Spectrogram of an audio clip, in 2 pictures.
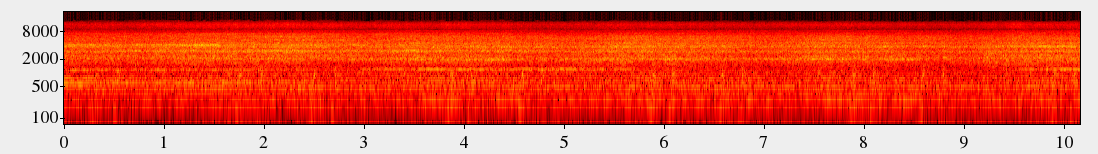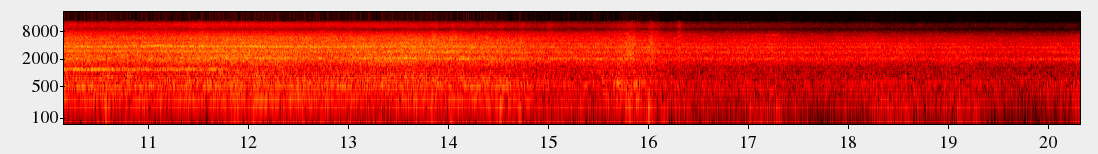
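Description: Passenger train moving at close range, a steady rumble of wheels on rail with several high steady tones coming and going over it. It grows quieter about fifteen seconds in, with a single sharp knock just after.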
